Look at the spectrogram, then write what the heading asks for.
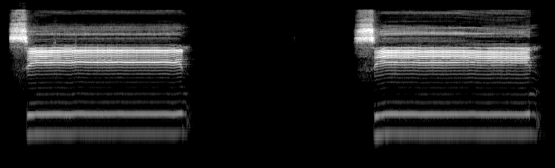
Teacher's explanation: زا کا اور سین کا مخرج ایک ہے، ان کی ادائیگی بھی سیم ہے، اس میں بھی سیٹی کی آواز پیدا ہوگی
